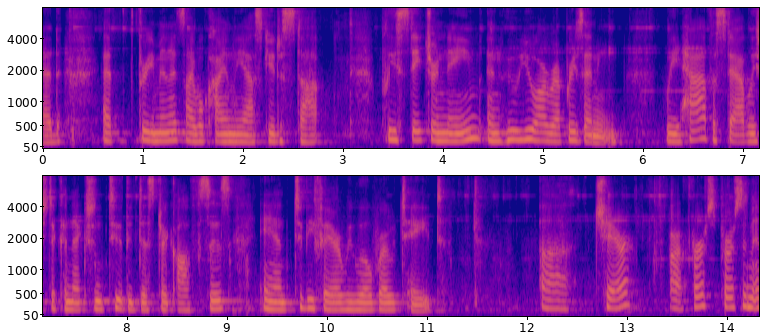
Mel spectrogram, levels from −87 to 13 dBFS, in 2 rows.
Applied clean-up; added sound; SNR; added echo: neural separator model SepFormer DNS4.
